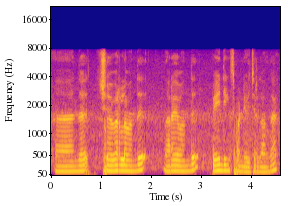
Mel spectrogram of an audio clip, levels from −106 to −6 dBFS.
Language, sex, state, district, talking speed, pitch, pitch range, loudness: Tamil, male, Tamil Nadu, Kanyakumari, 115 wpm, 130 Hz, 120-135 Hz, -16 LUFS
